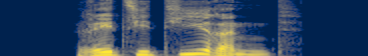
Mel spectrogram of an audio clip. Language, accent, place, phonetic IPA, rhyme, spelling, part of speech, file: German, Germany, Berlin, [ʁet͡siˈtiːʁənt], -iːʁənt, rezitierend, verb, De-rezitierend.ogg
- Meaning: present participle of rezitieren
